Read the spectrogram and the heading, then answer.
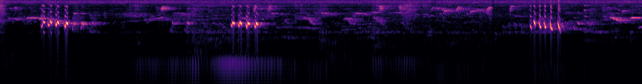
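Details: Sooty-headed bulbul in a forest-style song used as a lure to prompt silent birds to sing: three short bright chattering bursts about three seconds apart, with low humming between them.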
